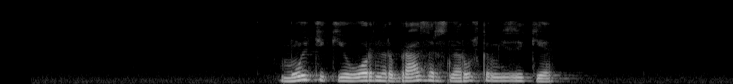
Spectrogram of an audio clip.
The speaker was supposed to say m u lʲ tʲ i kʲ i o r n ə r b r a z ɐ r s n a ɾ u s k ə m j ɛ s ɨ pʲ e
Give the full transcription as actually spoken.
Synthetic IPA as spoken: m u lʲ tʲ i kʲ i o r n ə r b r a z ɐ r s n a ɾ u s k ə m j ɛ z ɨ kʲ e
